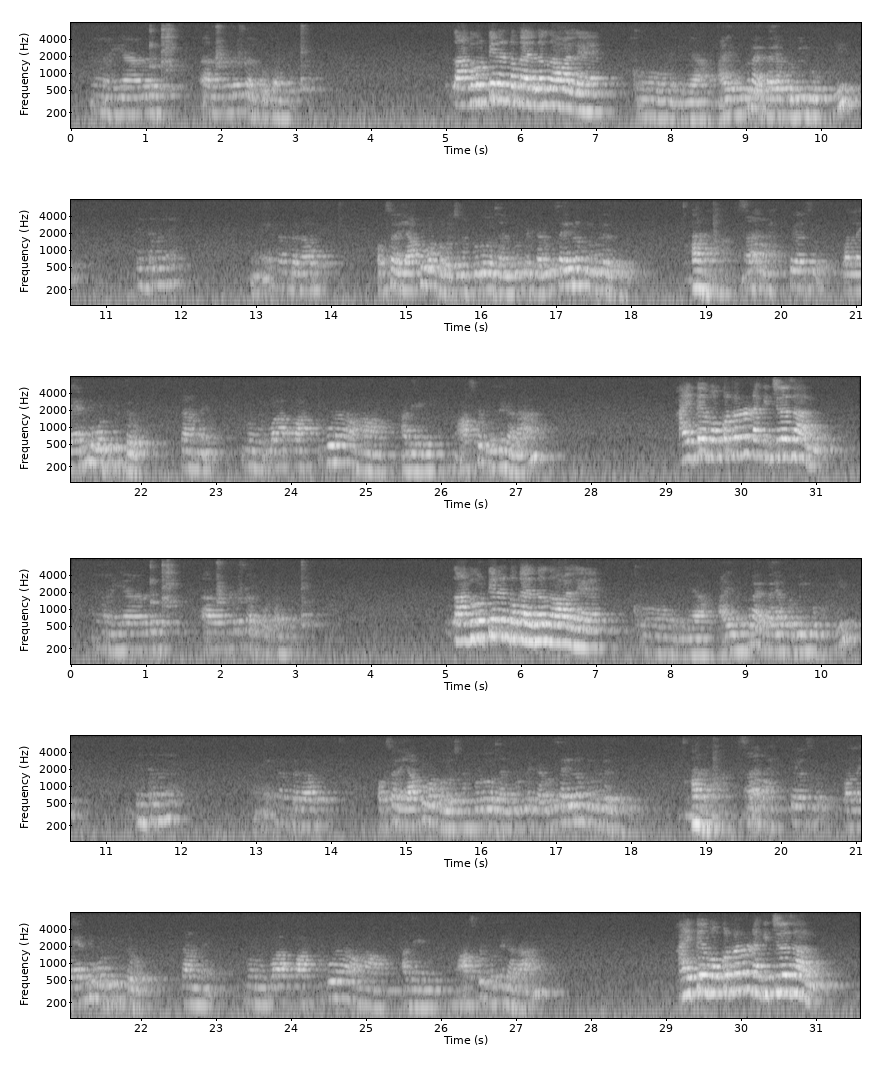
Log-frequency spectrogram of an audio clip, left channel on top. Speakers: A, on the left (about 75°); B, on the right (about 60°).
A: ఆ ఈ ఆనుడే అదనుడే సరిపోతంది.
B: ఆవి కొట్టియ్యలాంటె ఒక ఐదు వందలు కావాలనే.
A: ఓ అయ్యా ఐదు వందలు అయితయే ఒక బిల్ బుక్‌ కి
B: ఎంత మారే
A: ఏ గంత గావు ఒకసారి యాకోబ్ అంకుల్ వచ్చినప్ప ఇప్పుడు దాన్ని చూపెట్టి అడుగు సైదులు అంకుల్ కి కూడా తెలుసు తేదీ
B: అవునా సరే
A: ఆ తెలుసు వాళ్ల అయ్యి అన్నీ ఒట్టిపిత్తురు చానె వా వాళ్ల గూడా అది హాస్పిటల్ ఉందిగదా
B: అయితే ఒక్కటి రెండు నాకిచ్చిన జాలు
